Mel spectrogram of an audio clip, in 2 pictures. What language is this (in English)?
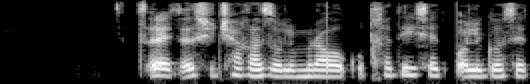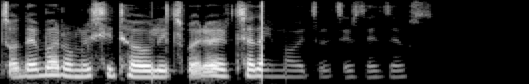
Georgian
